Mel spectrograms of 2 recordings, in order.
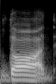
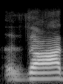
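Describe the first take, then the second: First: The letter name starts with a heavy d sound. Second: The letter name starts with a z sound. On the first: The speaker calls it right. "दौद ही कहना है इसको" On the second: The speaker calls it wrong. "तो अपना जाद आज से छोड़ दें"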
